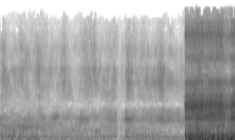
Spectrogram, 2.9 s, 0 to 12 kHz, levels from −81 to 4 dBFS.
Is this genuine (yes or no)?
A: no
